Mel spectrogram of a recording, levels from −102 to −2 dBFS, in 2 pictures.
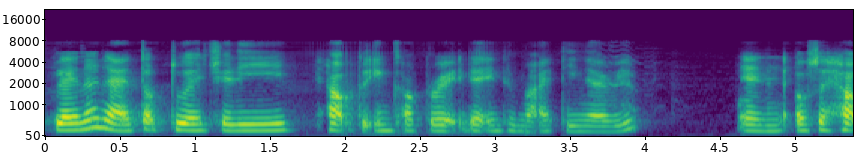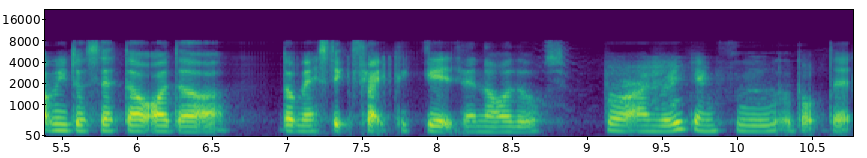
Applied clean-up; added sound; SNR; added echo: neural mask model DeepFilterNet 3.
